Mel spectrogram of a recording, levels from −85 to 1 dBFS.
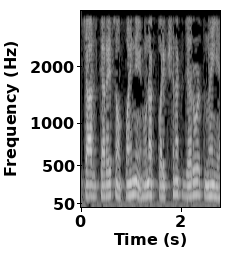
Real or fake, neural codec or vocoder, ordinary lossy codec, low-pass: real; none; none; 3.6 kHz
